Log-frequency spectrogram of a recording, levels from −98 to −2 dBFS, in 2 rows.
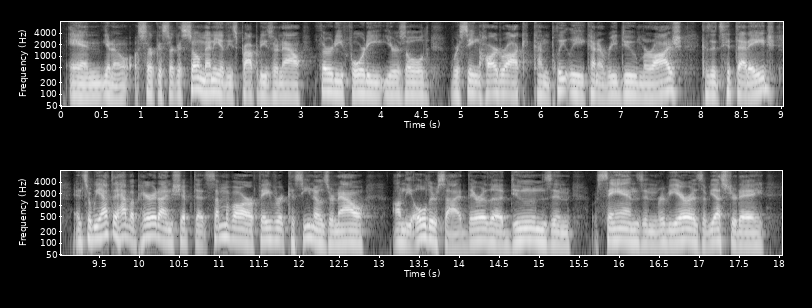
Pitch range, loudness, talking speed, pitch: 100-120 Hz, -15 LUFS, 200 wpm, 105 Hz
